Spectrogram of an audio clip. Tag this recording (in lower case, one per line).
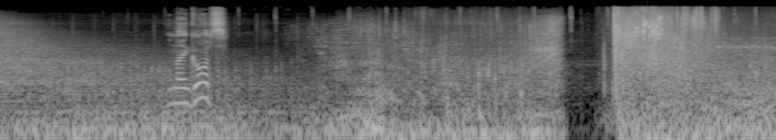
missile launch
